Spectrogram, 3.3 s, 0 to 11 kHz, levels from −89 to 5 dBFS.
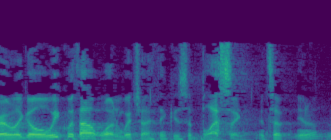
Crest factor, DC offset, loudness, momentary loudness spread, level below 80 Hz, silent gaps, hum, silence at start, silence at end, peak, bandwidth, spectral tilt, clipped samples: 20 dB; under 0.1%; -28 LUFS; 12 LU; -54 dBFS; none; none; 0 s; 0 s; -8 dBFS; 8 kHz; -3.5 dB/octave; under 0.1%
